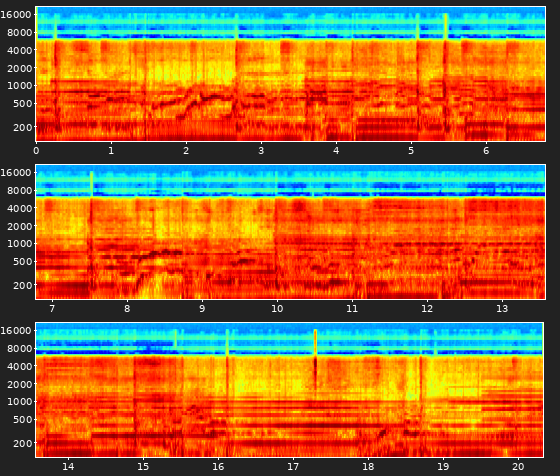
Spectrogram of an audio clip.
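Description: A live rock band playing a song, with drum kit, electric guitar and keyboard under a sung lead vocal.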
